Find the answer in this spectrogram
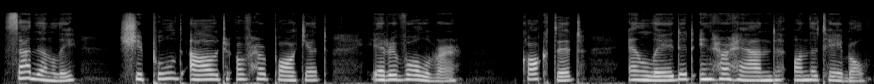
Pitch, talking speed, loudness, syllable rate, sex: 210 Hz, 135 wpm, -17 LUFS, 4.2 syllables/s, female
